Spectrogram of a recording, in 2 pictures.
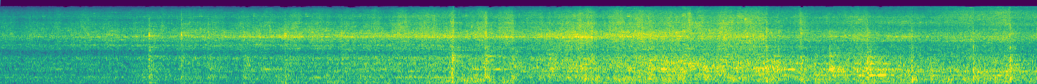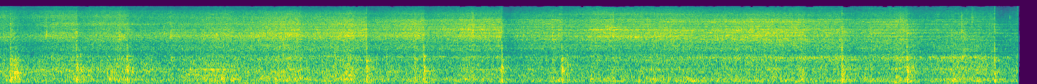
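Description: Heritage steam-hauled train running on the line, its wheels and carriages rattling and clicking over the track. It grows louder over the first few seconds, then stays close and loud until it cuts off suddenly near the end.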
